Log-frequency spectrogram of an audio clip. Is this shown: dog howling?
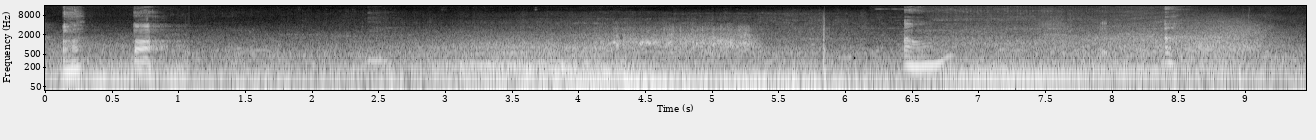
no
